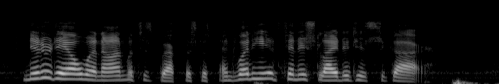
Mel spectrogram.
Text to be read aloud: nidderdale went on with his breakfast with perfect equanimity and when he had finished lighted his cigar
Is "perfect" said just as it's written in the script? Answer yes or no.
no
